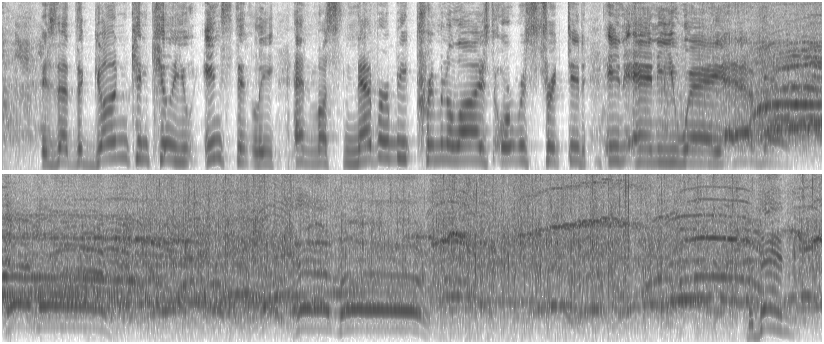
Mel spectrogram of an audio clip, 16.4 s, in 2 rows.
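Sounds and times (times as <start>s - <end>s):
speech: 0.4s - 8.3s
studio audience applause: 7.0s - 16.3s
whoops and cheering shouts: 7.5s - 16.3s.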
